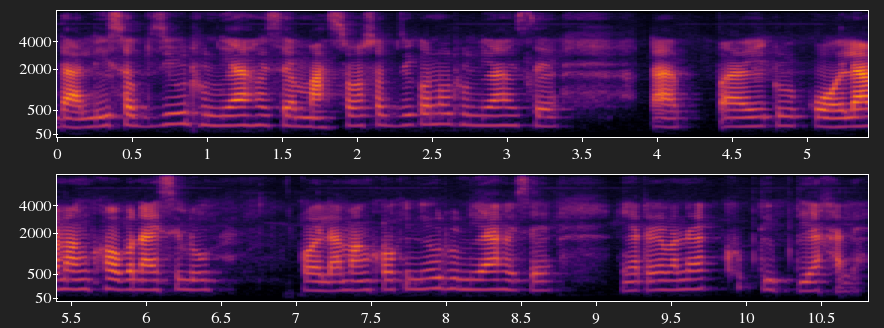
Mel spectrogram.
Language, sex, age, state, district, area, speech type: Assamese, female, 60+, Assam, Lakhimpur, urban, spontaneous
